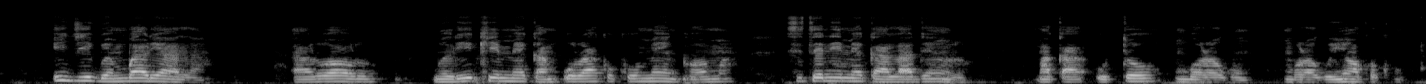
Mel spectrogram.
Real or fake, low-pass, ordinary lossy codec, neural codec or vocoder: real; 9.9 kHz; none; none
